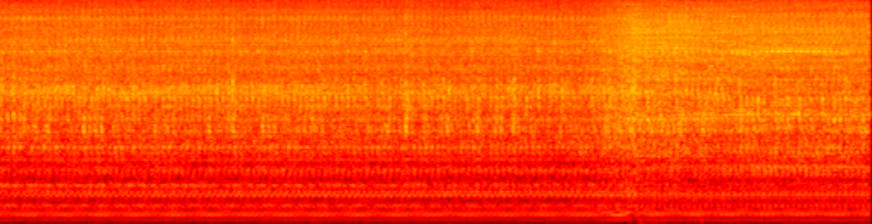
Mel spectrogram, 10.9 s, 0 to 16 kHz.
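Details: Kubota B7100 diesel tractor, new cheap group 51R battery, idling in cold weather, charging voltage climbing past 12.6 V as the dynamo warms: even low drone, no knocks or misses; normal idle, charging system judged good at 14.1 V.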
